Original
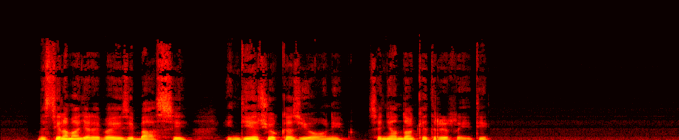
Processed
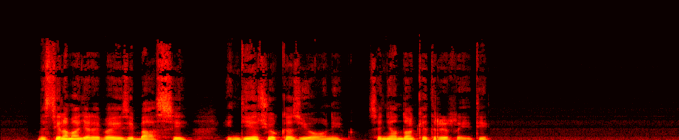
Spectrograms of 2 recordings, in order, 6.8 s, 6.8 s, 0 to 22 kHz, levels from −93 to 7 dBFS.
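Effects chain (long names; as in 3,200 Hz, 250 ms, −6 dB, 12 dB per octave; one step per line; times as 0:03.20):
0:02.30–0:04.09: parametric band 2,400 Hz −7.5 dB 0.68 octaves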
